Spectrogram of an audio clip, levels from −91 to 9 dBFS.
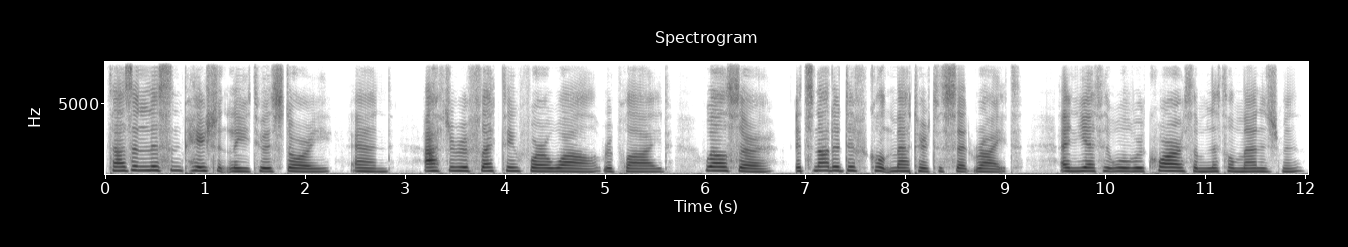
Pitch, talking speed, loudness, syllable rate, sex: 230 Hz, 155 wpm, -19 LUFS, 4.8 syllables/s, female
